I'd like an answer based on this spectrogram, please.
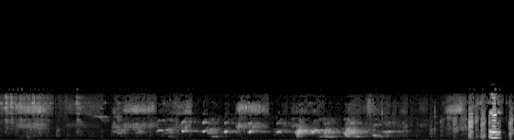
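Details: Rescued greyhounds, formerly used as coyote hunters and all under two years old, make thin high-pitched whines and soft yips that rise and waver. People talk and greet them, and a sharper burst of sound closes the clip.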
